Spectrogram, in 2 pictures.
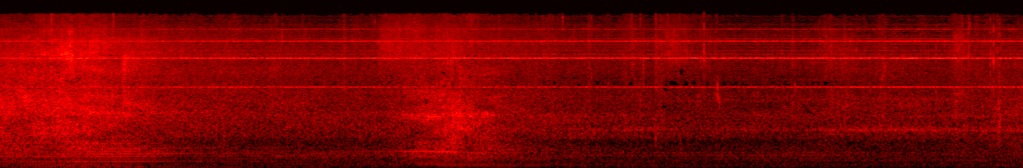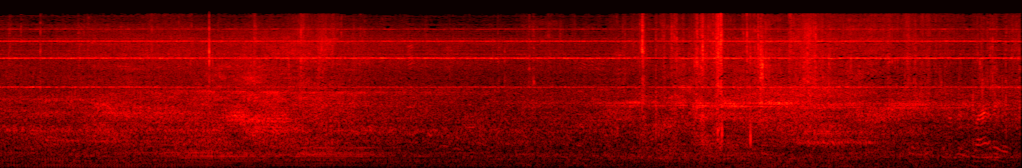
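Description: Motor vehicles passing one after another, each swelling and fading over a couple of seconds, about four times, over a faint steady high-pitched whine.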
